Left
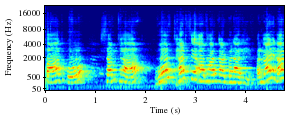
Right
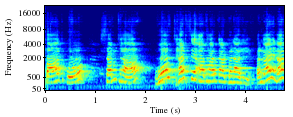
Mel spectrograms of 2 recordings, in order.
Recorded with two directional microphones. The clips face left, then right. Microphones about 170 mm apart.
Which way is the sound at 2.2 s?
30° right (ahead or behind).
